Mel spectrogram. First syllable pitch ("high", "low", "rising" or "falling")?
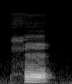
low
